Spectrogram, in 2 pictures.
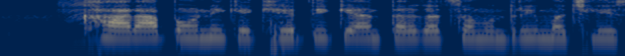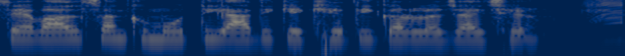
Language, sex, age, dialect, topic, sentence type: Maithili, female, 18-24, Angika, agriculture, statement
